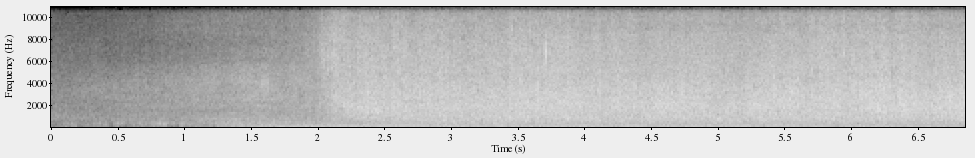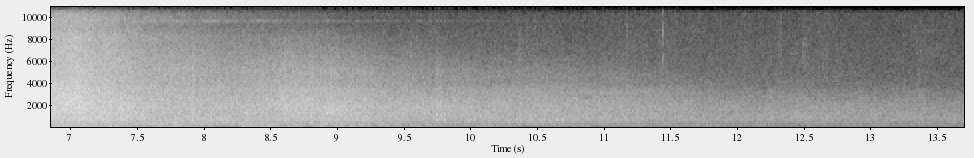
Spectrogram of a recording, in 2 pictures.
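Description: Eurostar high-speed train passing at speed on the HS1 line: a loud rush of air and wheel noise builds quickly, holds for about six seconds as the train goes by, then fades away gradually as it recedes.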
